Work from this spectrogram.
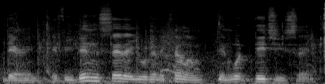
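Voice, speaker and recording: A man's voice: fairly low pitch, fast talker, darkish tone, close to an everyday voice. A man voicing an insistent female first-grade teacher who asks pointed questions, in a comedic story. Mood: interrogating. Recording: noisy background.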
